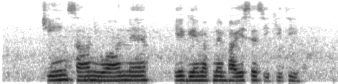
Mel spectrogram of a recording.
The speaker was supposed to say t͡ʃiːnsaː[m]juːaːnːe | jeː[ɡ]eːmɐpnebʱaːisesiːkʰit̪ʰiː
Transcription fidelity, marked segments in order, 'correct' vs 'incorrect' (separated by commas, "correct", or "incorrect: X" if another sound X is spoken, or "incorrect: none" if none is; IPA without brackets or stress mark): incorrect: n, correct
